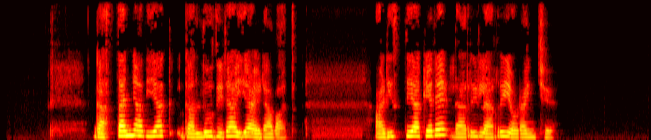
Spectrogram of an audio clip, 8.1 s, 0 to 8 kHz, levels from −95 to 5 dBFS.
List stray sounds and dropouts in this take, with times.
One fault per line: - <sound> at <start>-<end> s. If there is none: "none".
none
